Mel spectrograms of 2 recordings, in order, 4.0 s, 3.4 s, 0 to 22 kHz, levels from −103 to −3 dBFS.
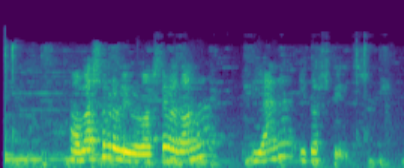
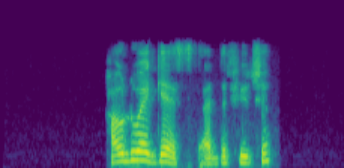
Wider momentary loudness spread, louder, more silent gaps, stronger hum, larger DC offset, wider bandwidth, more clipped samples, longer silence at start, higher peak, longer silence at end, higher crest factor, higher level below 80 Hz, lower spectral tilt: first, 19 LU vs 10 LU; about the same, -15 LUFS vs -17 LUFS; neither; neither; neither; about the same, 7.6 kHz vs 7.8 kHz; neither; second, 0.05 s vs 1.05 s; about the same, 0 dBFS vs -2 dBFS; second, 0.2 s vs 0.75 s; about the same, 16 dB vs 16 dB; about the same, -48 dBFS vs -52 dBFS; about the same, -7 dB/octave vs -6 dB/octave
